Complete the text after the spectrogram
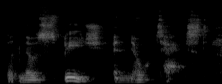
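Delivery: breathy whispered narration. A narrator's reading. Poet whispering the gesture to listeners. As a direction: drop to a whisper for the secret.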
